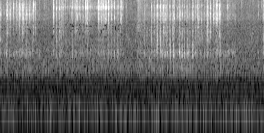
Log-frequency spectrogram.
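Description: A wooden stylus scrapes across a flat, black-coated scratch-art paper card in quick, uneven strokes. The result is a quiet, bright, hissy scratching that comes in short bursts with brief pauses between them, with almost no low end.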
